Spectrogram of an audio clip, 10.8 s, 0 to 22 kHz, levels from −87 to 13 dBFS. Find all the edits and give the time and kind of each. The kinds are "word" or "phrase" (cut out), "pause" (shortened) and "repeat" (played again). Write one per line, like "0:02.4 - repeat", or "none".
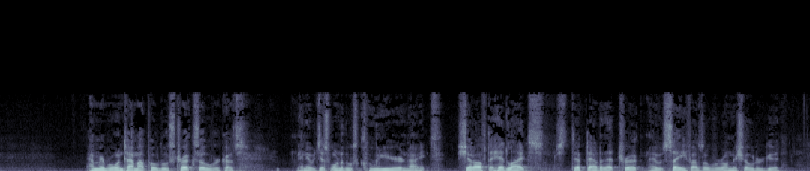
0:06.0 - pause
